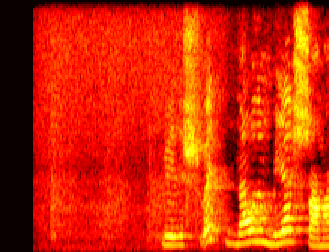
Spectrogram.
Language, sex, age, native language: Icelandic, female, 9, Icelandic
